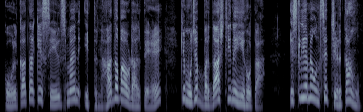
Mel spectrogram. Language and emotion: Hindi, disgusted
